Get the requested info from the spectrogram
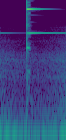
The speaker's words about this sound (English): I've got a well-fitted helmet on, my brakes are working, and my bell, most importantly, is loud and clear.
